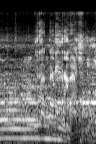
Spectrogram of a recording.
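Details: A cow, recorded as cattle are bought, gives a loud, steady, low moo that lasts over a second and fades out, with dense background noise throughout.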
